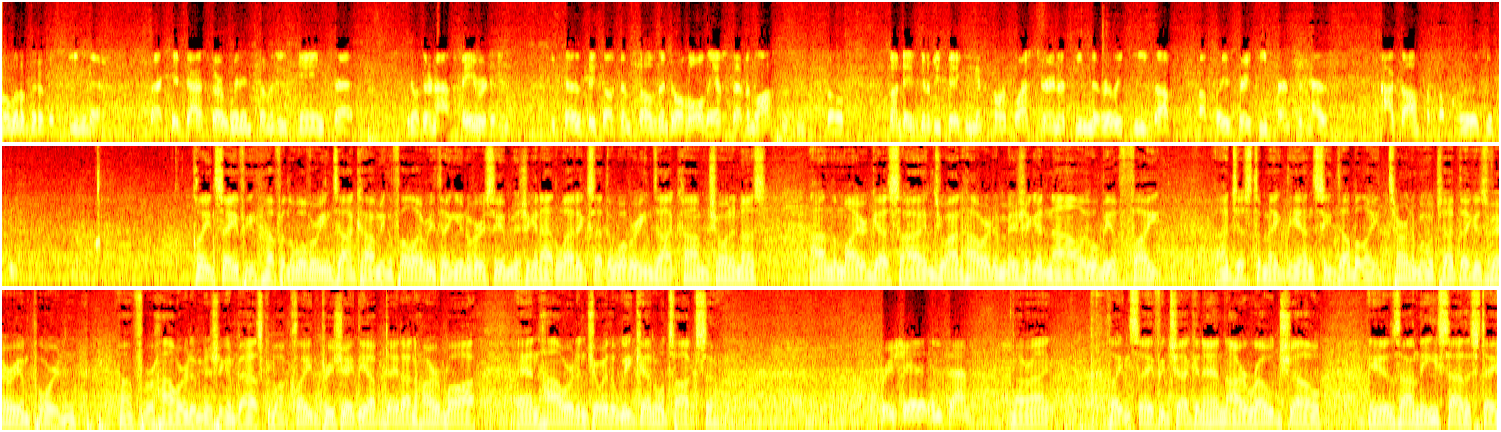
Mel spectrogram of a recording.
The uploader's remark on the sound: Today, we're broadcasting live from the Ultimate Fishing Show Detroit which runs through Sunday at the Suburban Collection Showplace in Novi.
